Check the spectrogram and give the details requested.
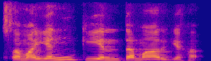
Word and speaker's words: समयं कियन्तमार्यः: So the anuswara here will change or will get transformed into the fifth letter of kavarga, which is nga, ka, kha, ga, gha, nga. So samayam kiyantamaryaha. That is how we will have to pronounce.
